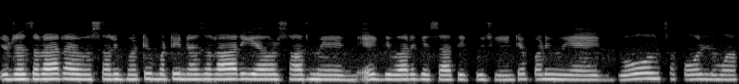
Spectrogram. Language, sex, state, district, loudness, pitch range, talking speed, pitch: Hindi, female, Delhi, New Delhi, -16 LUFS, 225-240 Hz, 250 wpm, 230 Hz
